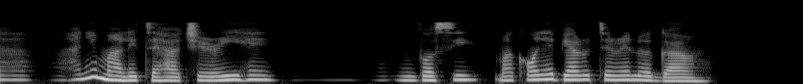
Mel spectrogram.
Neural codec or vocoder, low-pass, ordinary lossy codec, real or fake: codec, 16 kHz, about 1 kbps, DyCAST, with the encoder's durations; 7.2 kHz; MP3, 32 kbps; fake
